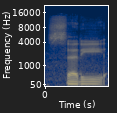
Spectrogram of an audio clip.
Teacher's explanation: را کو باریک پڑھیں گے، سین کو باریک سیٹی سے ادا کریں گے، ری یا مدہ ہے، ٹھیک ہے۔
